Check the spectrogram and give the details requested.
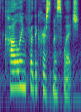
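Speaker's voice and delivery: usual speaking voice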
